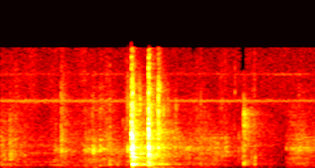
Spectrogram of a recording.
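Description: A single short knock about a second in as a large round push-button call switch is pressed by hand, then a faint tick near the end.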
